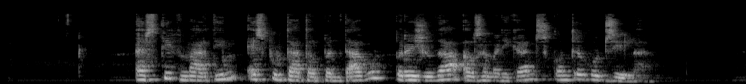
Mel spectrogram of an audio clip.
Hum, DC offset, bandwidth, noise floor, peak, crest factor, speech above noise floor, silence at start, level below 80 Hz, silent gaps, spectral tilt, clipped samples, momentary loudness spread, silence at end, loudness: none; under 0.1%; 11.5 kHz; -70 dBFS; -8 dBFS; 18 dB; 46 dB; 1.35 s; -74 dBFS; none; -4.5 dB/octave; under 0.1%; 7 LU; 0.95 s; -25 LUFS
